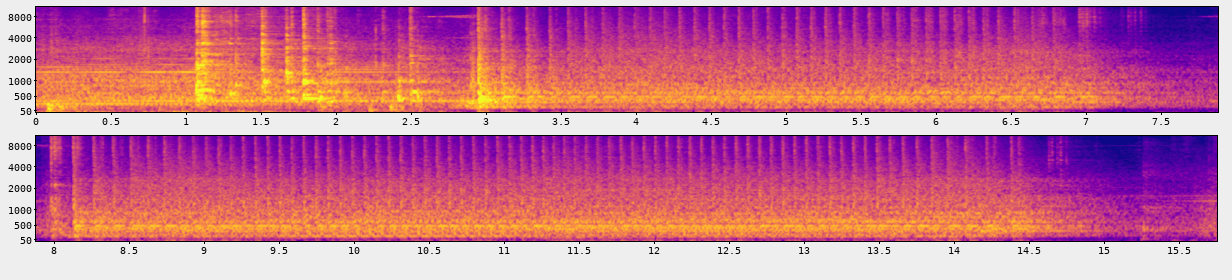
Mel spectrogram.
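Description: A power hammer pounds rapidly and steadily on sheet metal.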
